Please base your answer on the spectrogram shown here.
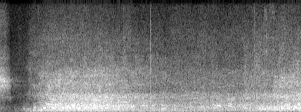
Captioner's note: audience laughs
